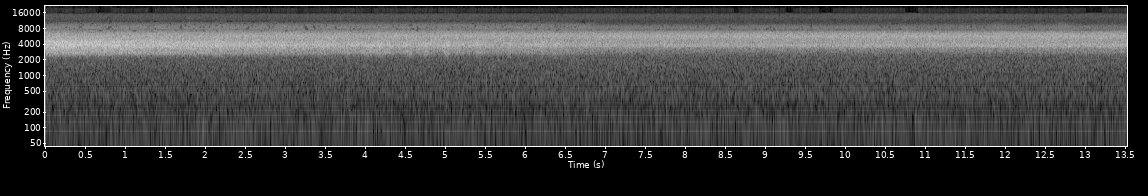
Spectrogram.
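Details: Cicadas and other insects in chorus in a summer rainforest: a steady high buzzing drone with a brighter piercing layer in the first few seconds, fading slightly and then steady.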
